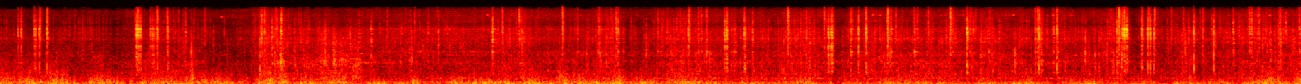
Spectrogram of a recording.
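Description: Wind rumbles loudly against a microphone outdoors.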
